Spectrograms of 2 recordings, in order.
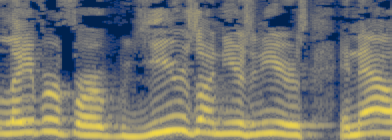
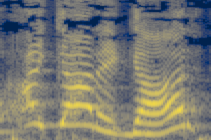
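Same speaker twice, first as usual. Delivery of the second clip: eager; 7 semitones higher, much slower than usual. Retold or imitated. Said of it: "we jump in full bore and go".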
